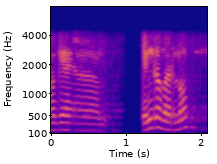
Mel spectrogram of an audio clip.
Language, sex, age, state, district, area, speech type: Tamil, male, 30-45, Tamil Nadu, Tiruvarur, rural, conversation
